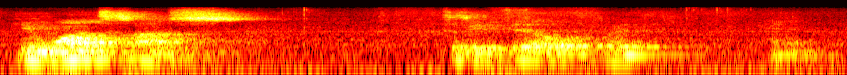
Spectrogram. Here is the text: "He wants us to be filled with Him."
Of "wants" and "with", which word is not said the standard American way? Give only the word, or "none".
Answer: none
